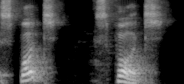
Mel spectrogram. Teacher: For example, you can say sp or t, sport. But when we are speaking English, we don't sound that sound R.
